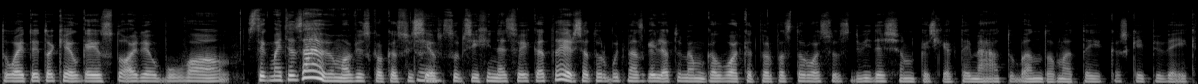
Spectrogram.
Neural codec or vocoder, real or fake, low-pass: none; real; 14.4 kHz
